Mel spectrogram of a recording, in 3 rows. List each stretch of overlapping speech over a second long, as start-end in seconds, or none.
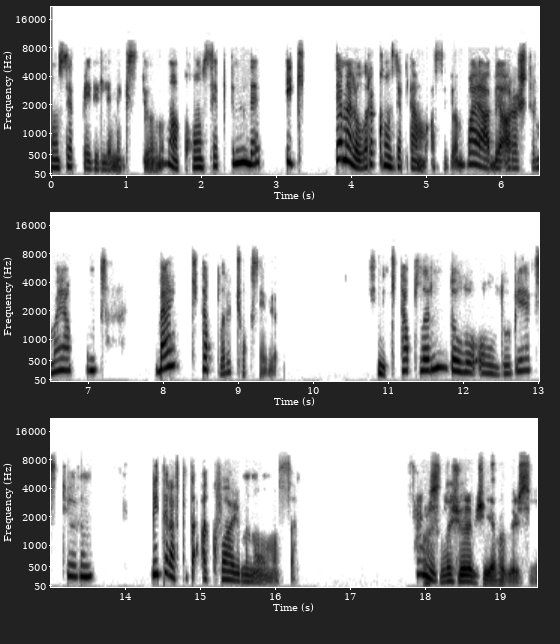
none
